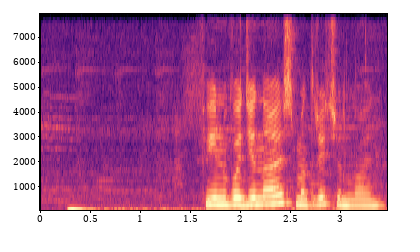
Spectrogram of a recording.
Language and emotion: Russian, neutral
